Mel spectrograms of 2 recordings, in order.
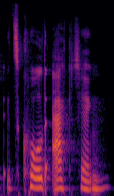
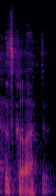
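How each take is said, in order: First: 1 dry retort. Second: 1 whispered echo. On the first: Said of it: "I wish you turned to them and go". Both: Pretend.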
